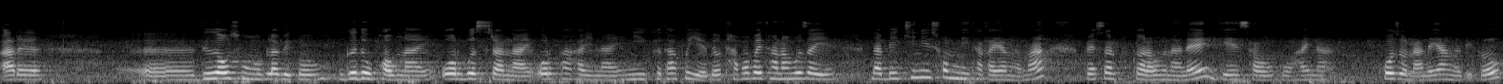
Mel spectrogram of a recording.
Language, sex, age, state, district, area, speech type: Bodo, female, 45-60, Assam, Kokrajhar, urban, spontaneous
